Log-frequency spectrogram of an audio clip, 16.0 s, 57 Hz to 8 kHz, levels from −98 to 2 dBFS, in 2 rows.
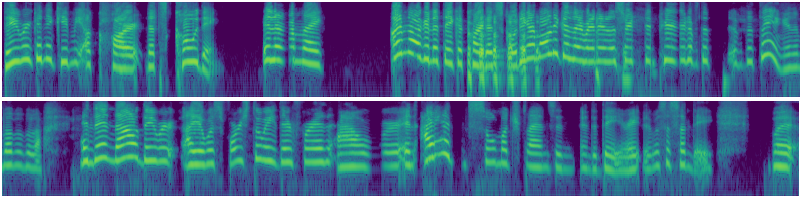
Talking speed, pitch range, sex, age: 250 wpm, 265-360 Hz, female, 20-39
